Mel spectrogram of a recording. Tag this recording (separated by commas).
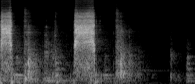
Tools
